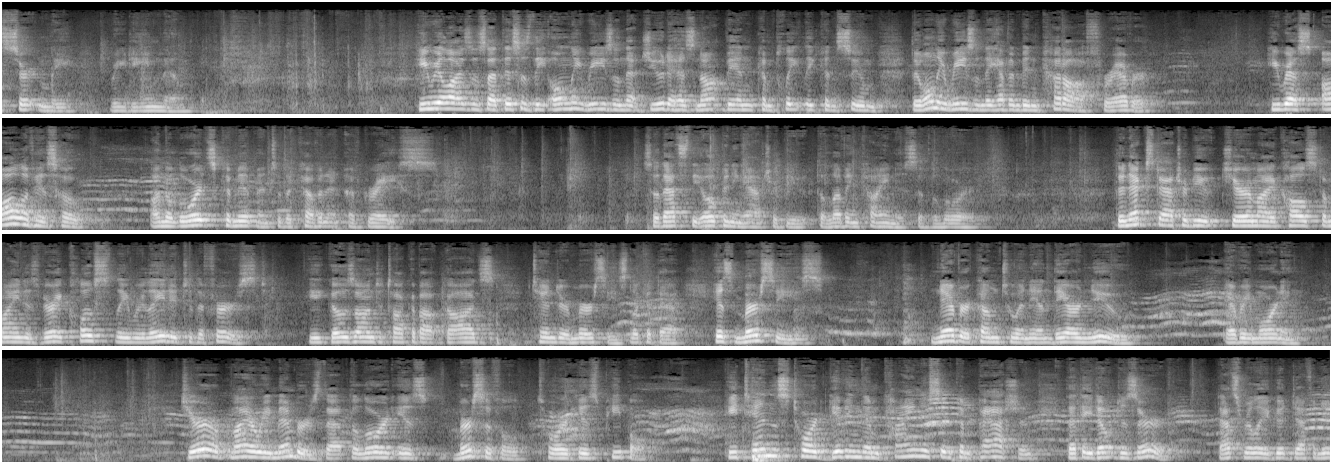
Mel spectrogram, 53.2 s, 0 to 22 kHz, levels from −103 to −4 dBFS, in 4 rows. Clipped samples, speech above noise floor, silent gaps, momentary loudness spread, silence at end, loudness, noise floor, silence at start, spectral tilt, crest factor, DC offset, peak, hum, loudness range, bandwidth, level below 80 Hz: under 0.1%; 31 dB; none; 19 LU; 0 s; -18 LUFS; -48 dBFS; 0 s; -5 dB/octave; 18 dB; under 0.1%; 0 dBFS; none; 7 LU; 16 kHz; -50 dBFS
